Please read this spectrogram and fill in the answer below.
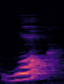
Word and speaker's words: walk: Friend, library, walk. Esa L no se pronuncia walk, walk.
